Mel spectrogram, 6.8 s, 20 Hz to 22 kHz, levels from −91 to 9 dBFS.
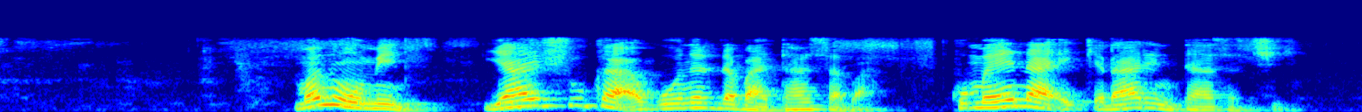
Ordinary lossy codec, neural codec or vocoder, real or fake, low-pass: none; none; real; 5.4 kHz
